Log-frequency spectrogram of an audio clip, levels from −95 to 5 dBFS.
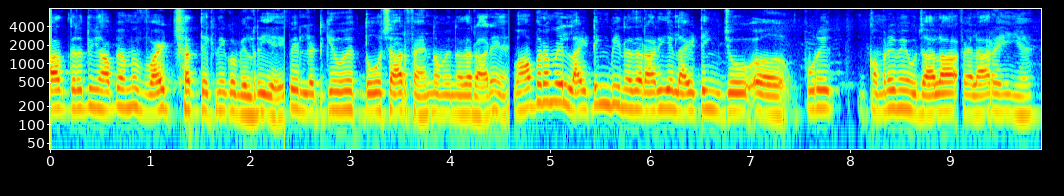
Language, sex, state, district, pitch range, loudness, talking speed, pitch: Hindi, male, Bihar, Darbhanga, 160-180 Hz, -18 LUFS, 255 wpm, 170 Hz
